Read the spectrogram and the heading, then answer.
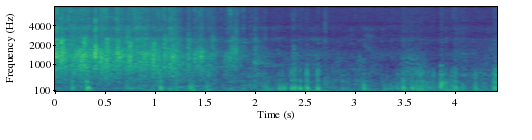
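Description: Audience applause thanking the three musicians who played the band accompaniment for the whole show: a dense, steady patter of many hands clapping for the whole stretch, easing slightly midway before picking back up with sharper, more distinct claps.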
